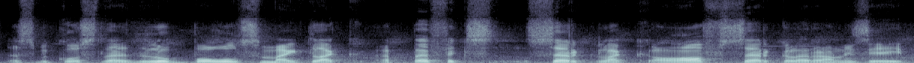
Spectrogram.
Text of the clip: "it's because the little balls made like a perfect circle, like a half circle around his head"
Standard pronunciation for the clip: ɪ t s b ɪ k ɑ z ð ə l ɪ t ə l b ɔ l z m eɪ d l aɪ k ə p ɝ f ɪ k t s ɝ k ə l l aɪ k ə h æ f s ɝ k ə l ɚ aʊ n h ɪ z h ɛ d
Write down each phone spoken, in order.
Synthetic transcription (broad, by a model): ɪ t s b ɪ k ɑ s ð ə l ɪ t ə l b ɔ l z m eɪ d l aɪ k ə p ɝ f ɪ k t s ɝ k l l aɪ k h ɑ f s ɝ k ə l ɚ aʊ n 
